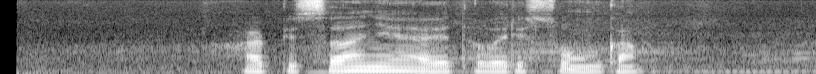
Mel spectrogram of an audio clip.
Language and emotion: Russian, neutral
